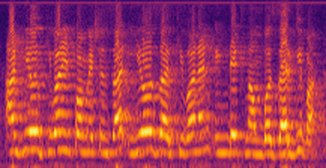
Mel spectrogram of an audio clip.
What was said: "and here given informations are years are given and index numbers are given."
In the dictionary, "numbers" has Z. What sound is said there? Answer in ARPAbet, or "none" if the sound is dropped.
Z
